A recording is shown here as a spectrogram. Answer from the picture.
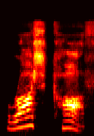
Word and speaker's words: Roskopf: We're visiting with Ross Kauf. So, the P is silent.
